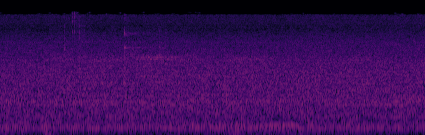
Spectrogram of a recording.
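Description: Steady room tone with a low constant hum and faint background hiss, with no distinct events.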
